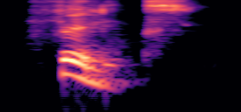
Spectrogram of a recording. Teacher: félix es una palabra cuya sílaba tónica es la penúltima y termina en consonante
